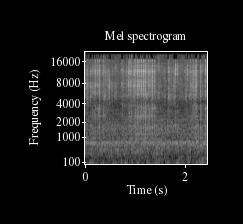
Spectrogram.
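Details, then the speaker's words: Palstar HF-AUTO antenna tuner after cleaning and lithium-graphite grease on the roller inductor: soft continuous whirring with fine ticking as the roller runs along the coil. This is normal mechanical drive noise, not relay clicking. "Seems to be operating fairly smoothly. It is a mechanical device, though, so there there is going to be a certain amount of mechanical noise that you hear with something like this as opposed to something that's relays only, where you hear the relays clicking."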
